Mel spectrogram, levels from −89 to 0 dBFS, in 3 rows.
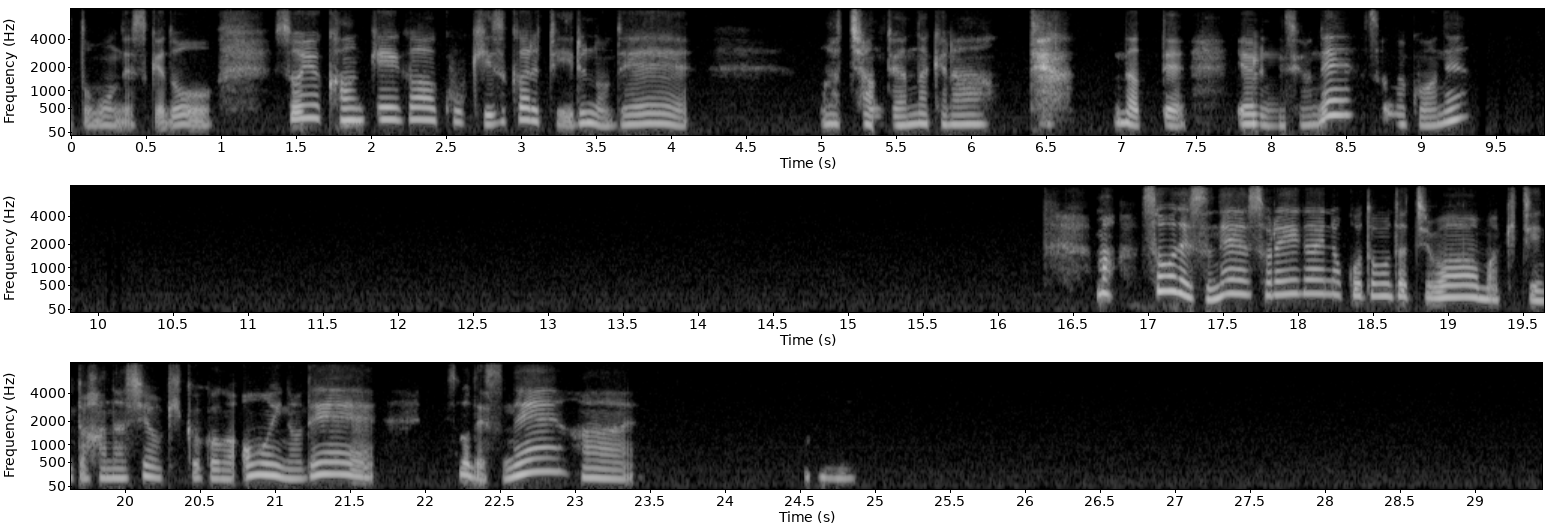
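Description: From 7.86 to 8.67 s and again from 9.27 to 10.17 s, repeated packet loss made the call patch holes up to 70 ms by stretching the previous sound, giving choppy, robotic speech with pieces missing.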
